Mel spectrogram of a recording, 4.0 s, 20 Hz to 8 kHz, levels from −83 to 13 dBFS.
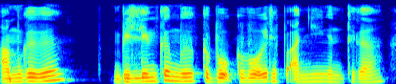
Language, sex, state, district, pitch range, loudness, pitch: Wancho, male, Arunachal Pradesh, Longding, 120-135 Hz, -15 LUFS, 130 Hz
